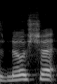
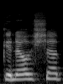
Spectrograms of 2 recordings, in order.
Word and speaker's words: GNOSIA: I've heard it both as nosha and ginosha, but I'm going with ginosha because in the anime in all the trailers and all that, they refer to it as ginosha.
